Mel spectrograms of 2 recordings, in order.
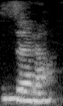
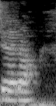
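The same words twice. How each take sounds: First: The word begins with a z sound. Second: The word begins with a j sound. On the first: The speaker calls it right. "ये सही pronunciation है" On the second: The speaker calls it wrong. "उच्चारण में कितना मतलब awkward लगता है"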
